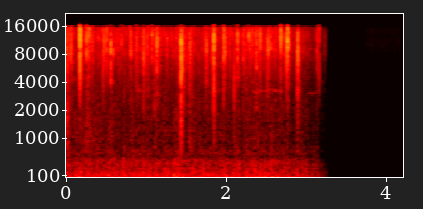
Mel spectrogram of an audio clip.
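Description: Forest fire burning: a steady low roar with many sharp crackling pops, which cuts off suddenly about three seconds in.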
